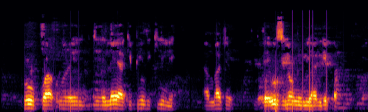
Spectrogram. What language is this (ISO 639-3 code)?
swa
